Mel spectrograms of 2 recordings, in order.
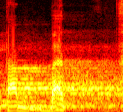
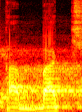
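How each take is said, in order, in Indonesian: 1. Huruf t akhirnya dilepas dengan desisan napas. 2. Konsonan itu terdengar seperti bunyi 'ch'. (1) "tapi tabbat, hanya saja berdesis, ada anginnya" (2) "bukan kemudian dibaca seperti huruf C"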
